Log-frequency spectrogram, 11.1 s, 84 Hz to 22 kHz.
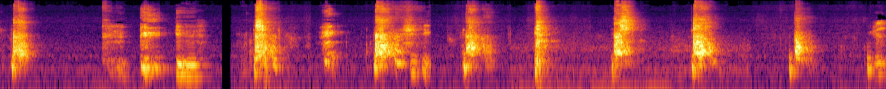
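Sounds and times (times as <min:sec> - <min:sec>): person sneezing: 0:03.2 - 0:07.0.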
